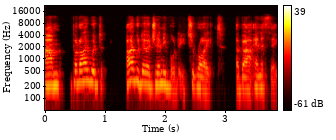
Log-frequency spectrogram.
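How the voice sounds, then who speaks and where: With ordinary pitch variation, a woman talks in a somewhat breathy voice. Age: 70s. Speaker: memoir author. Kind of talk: book launch interview. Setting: video call. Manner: halting.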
